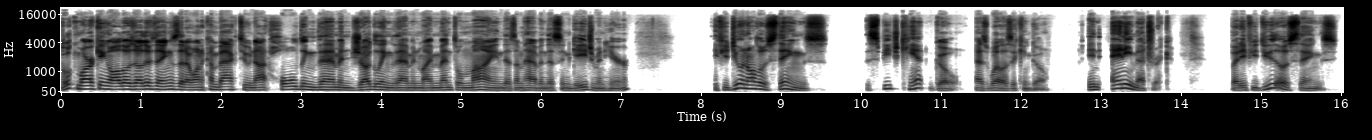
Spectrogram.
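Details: Adult man speaking; typical speech.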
